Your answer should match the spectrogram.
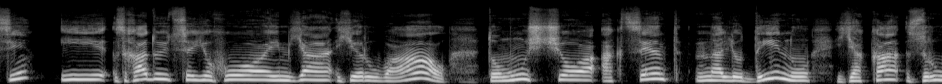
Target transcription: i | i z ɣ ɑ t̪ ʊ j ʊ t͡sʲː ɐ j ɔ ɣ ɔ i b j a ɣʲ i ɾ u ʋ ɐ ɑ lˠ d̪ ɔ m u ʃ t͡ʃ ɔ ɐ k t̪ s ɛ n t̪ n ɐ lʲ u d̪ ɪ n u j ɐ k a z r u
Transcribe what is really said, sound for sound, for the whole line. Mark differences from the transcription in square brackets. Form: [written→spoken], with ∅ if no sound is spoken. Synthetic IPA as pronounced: i | i z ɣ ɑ [t̪→d̪] ʊ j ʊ t͡sʲː ɐ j ɔ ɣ ɔ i [b→m] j a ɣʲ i ɾ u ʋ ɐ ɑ lˠ [d̪→t̪] ɔ m u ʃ t͡ʃ ɔ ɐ k t̪ s ɛ n t̪ n ɐ lʲ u d̪ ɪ n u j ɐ k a z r u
